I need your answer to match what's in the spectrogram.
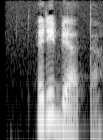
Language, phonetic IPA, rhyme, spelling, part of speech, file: Russian, [rʲɪˈbʲatə], -atə, ребята, noun, Ru-ребята.ogg
- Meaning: 1. young men, boys, friends, comrades 2. nominative plural of ребёнок (rebjónok): children, kids, babies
